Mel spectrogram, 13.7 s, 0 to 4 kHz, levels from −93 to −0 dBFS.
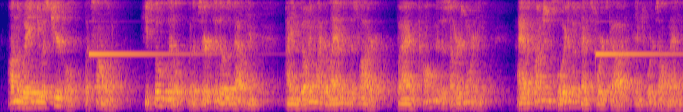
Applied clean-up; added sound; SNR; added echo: none; Piano; 11 dB; reverberation time 1.2 s.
